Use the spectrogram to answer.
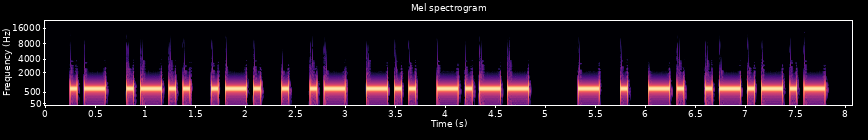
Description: Morse code, heard as a keyed tone, about 17 wpm, 700 Hz. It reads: ALREADY TEN.
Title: Sentences from Top 1000 Words - Review Part 2 - 17wpm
